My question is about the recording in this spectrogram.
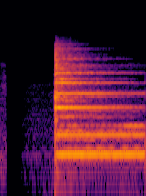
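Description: A single bell-like chime struck suddenly about a second in, ringing on with a slow fade: the opening tone of a logo intro sting. Before it, near silence.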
